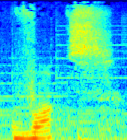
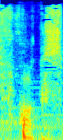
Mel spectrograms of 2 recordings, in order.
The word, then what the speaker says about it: Vox: Und er war genau die Person, die mich ausgelacht hat, als ich Vox, also den Sender Vox, immer als Fox bezeichnet habe. Weil ich das in dem Fall falsch ausgesprochen habe.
